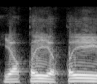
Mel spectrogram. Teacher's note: या मद्दा है, एक अलिफ के बराबर खींच कर पढ़ेंगे। क़ाफ मुस्तालिया है, पूर्व पढ़ा जाएगा।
